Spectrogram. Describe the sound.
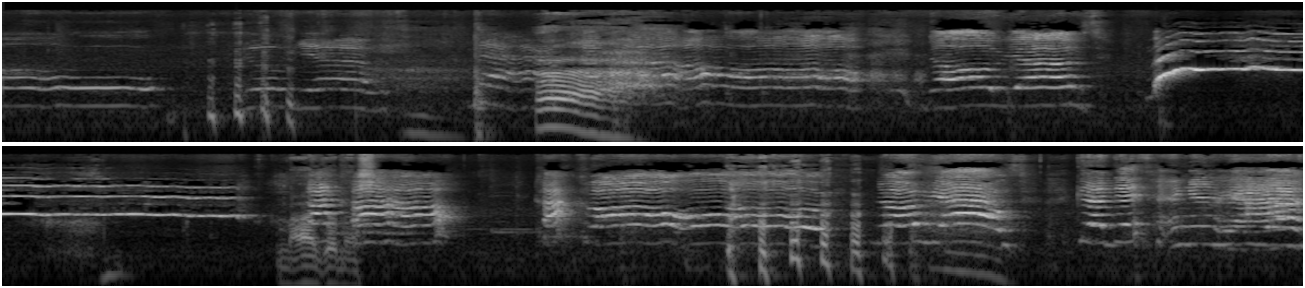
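A young child sings loudly in a high, bright voice, moving through choppy phrases and one long sustained note, with an adult briefly speaking between the lines.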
